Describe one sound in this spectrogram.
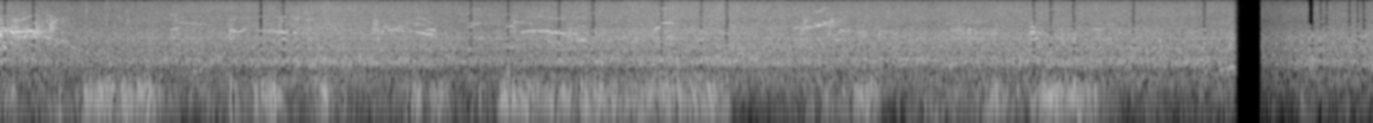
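Brown pelicans splash in the water.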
